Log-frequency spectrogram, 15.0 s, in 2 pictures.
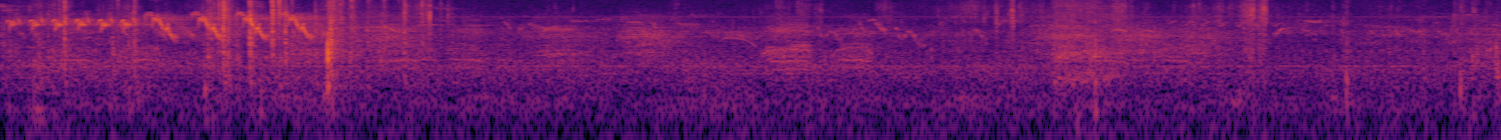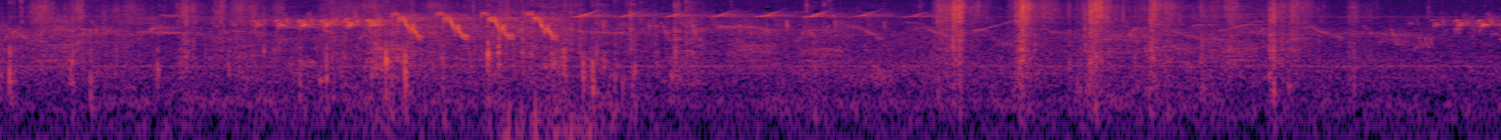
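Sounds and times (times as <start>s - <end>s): light rustles and clicks: 0.0s - 2.3s
small songbird singing: 0.0s - 15.0s.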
